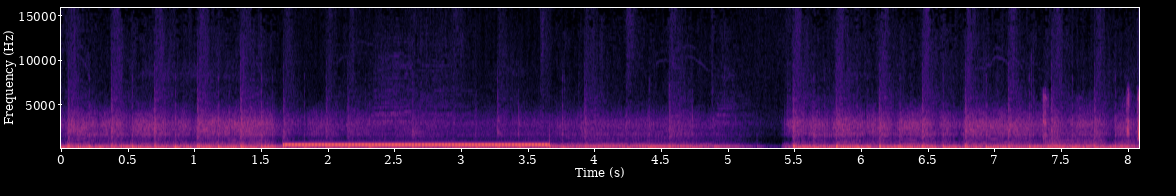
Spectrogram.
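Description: A telephone line rings once with a long, steady electronic tone lasting about two seconds as the show Shop Talk calls a guest, heard over a continuous music bed that briefly drops out near the end.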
